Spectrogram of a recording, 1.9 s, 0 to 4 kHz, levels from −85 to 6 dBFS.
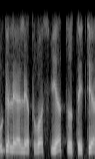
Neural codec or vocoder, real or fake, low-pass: none; real; 3.6 kHz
